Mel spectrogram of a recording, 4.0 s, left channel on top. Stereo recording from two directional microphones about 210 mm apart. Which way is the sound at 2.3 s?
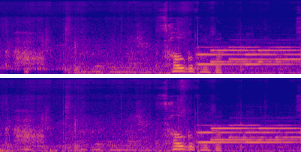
30° left (ahead or behind).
